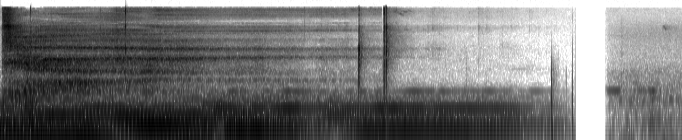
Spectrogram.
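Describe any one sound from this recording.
A campfire crackles and pops.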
